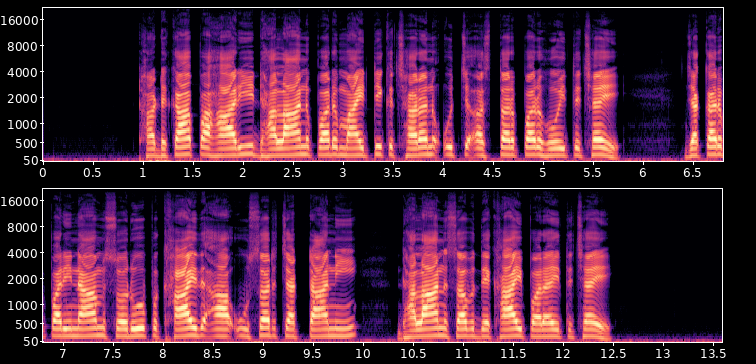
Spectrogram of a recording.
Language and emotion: Maithili, neutral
